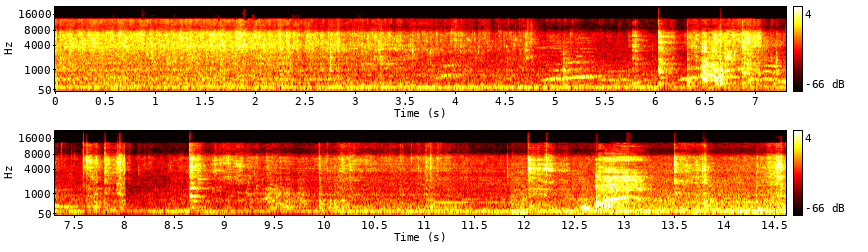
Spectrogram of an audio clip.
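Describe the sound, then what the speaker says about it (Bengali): Water poured into beef being cooked in a rice cooker to make curry gravy, splashing and sizzling over hot meat with clattering and stirring, bubbling bursts through the middle. "আমি এবার ঝোলের পানি দিয়ে দেবো"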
